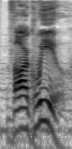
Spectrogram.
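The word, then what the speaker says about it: Vargouille: How do we pronounce it? Vargweel.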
